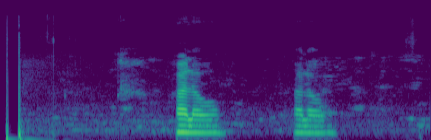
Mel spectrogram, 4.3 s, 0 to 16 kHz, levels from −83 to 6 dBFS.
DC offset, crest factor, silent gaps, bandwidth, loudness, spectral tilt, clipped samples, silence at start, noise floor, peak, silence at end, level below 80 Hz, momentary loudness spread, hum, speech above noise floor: under 0.1%; 22 dB; none; 7.2 kHz; -26 LUFS; -7.5 dB/octave; under 0.1%; 0.05 s; -56 dBFS; -6 dBFS; 0.1 s; -48 dBFS; 26 LU; none; 33 dB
